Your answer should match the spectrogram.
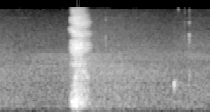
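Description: A single short, sharp breath from a person close to the microphone, about three-quarters of a second in, over quiet room tone.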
